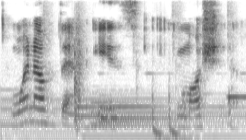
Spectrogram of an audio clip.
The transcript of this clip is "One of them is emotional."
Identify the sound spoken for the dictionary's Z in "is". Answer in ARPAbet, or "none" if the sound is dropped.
Z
